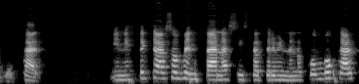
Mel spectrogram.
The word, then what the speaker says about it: ventana: Por ejemplo, ventana. ¿Y cómo sabemos que es el penúltimo? Está último, penúltimo. Y este sería antepenúltimo. Entonces, su sílaba tónica está en medio, así que sí es llana o grave.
